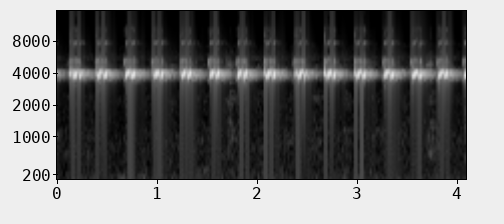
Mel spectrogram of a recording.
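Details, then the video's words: One cricket chirping after dark, high ringing notes in a quick regular beat of about three and a half per second, ending with a faint click, no other sounds. "THE SOUND OF CRICKETS FOR RELAXATION TO SLEEP AT NIGHT"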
